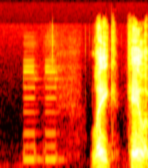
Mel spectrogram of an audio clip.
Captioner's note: buzzer beeping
